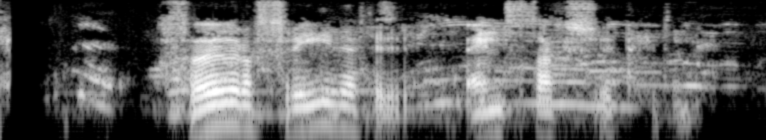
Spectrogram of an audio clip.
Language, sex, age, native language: Icelandic, male, 13, Icelandic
